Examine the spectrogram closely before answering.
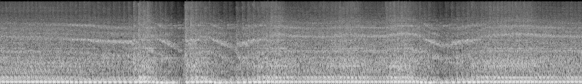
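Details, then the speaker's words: Honda 400ex single-cylinder ATV rebuild, first start after fitting exhaust, carburetor, air box and fresh 10W40 oil: steady thumping idle with throttle blips but an odd noise on top; owner suspects valves adjusted wrong. "i don't know it doesn't sound good though it sounds it actually sounds like it's running really good except for that doesn't it because it's just like idling nice and it was like running nice and then what does that sound"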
